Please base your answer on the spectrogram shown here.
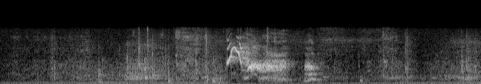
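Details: Miniature Schnauzer indoors reacting to a vacuum cleaner: a single sharp whine midway, rising then sweeping down in pitch, over the steady low hum of the running machine with quieter shuffling before and after.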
